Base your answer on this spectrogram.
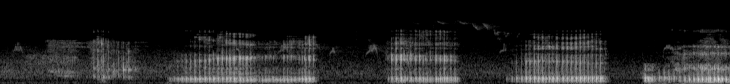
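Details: Deep, rough cougar growls in four or five sustained bursts, each about a second long, with a grating buzzy texture separated by short pauses.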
